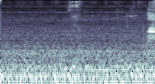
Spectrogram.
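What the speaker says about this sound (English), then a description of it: "Lots of traffic," Dense road traffic on a busy suburban street by a highway exit in Winter Park, Florida, a steady low engine rumble with continuous vehicles passing close by.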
